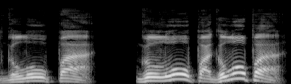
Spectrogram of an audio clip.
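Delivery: indignant, rising repetition; angry outburst. Acted. Brother scolding the family's plan, angry outburst.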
